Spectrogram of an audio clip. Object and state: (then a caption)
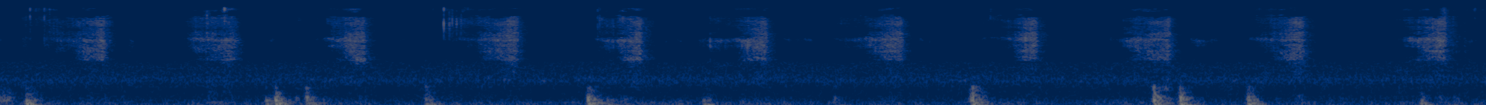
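Kinetic sand block. A small black craft blade cuts and scrapes into a small, solid moulded cube of beige kinetic sand held between fingers with long blue-painted nails, slicing pieces off. Repeated bright, gritty scraping bursts each end in soft, short, low thuds as the pieces break away.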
